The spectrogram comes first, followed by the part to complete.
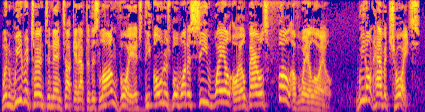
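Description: A male narrator voices a principled ship's mate from a seafaring storybook, high and husky. The mate speaks with urgent, worried earnestness, the pitch swinging widely as he pleads. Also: big pitch swings, normal speed. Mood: despairing.

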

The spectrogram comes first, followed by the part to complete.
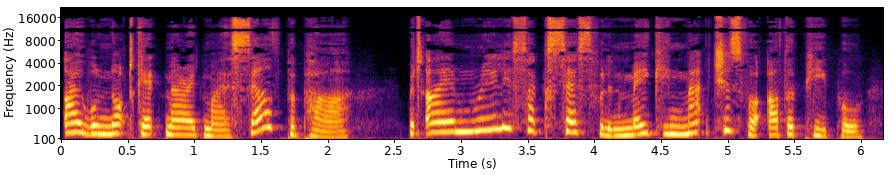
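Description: Self-assured young lady acted by a woman, teasing, high-ish lilting pitch, dry close recording, storybook character. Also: sing-song, normal speed, no echo. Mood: confident, proud. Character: confident, playful, self-satisfied young lady. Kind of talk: audiobook character acting.

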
